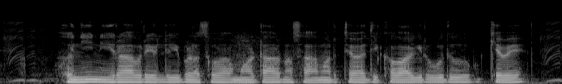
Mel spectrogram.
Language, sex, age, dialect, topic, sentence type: Kannada, male, 18-24, Mysore Kannada, agriculture, question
